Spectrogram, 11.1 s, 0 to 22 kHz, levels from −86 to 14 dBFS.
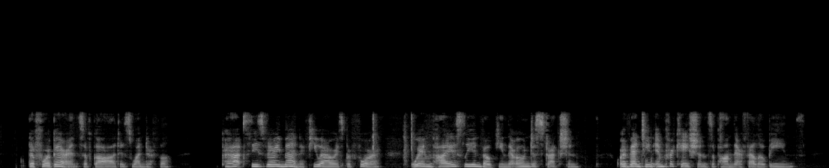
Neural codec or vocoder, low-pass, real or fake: none; 7.2 kHz; real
